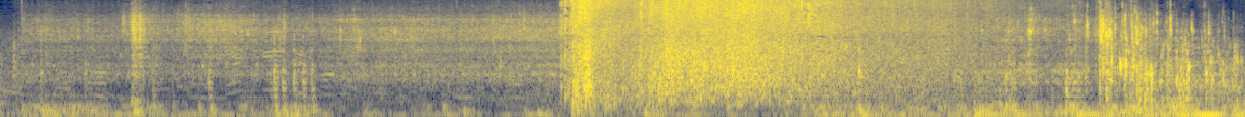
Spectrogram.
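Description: A splash as the camera goes into the sea, about three seconds in, followed by underwater rushing and bubbling that fades to a low rumble.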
